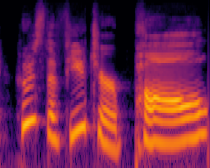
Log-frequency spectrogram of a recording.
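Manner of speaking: very loud, shrill, booming, high mocking voice. Asked to do the line one more time, repeating it, mocking high-pitched imitation. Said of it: "That's pretty good".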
